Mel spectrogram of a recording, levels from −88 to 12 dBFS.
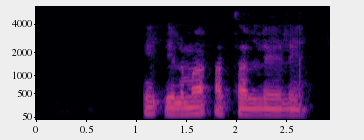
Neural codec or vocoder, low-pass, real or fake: none; 5.4 kHz; real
